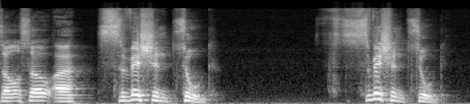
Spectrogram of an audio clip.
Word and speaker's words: Zwischenzug: Zwischenzug.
